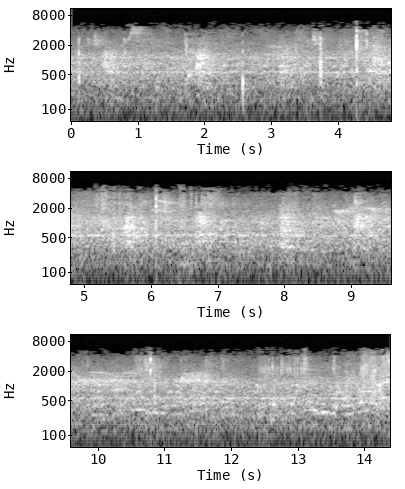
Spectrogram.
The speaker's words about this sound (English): Fifth question, do you enjoy the birds during the discourse? Do the birds enjoy you? Of course, I enjoy them. And they also enjoy me, but not the discourse. Because they are not so foolish.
